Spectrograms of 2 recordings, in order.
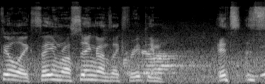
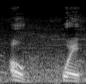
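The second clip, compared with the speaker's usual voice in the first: ordinary delivery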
